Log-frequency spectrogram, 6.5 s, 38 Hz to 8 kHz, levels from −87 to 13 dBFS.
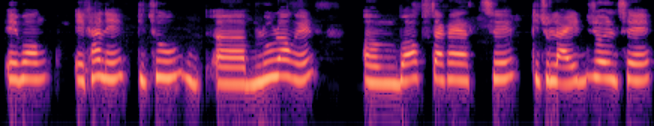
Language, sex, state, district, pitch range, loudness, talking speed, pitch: Bengali, female, West Bengal, North 24 Parganas, 260-295 Hz, -13 LUFS, 130 wpm, 275 Hz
